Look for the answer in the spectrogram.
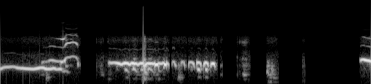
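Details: Tawny owls in a nest box during courtship, the male handing a mouse to the female: wavering, whining tonal calls, some rising at the end, then a burst of shorter broken notes and brief pauses.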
